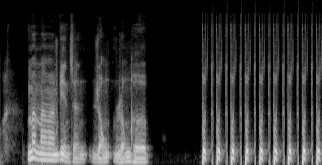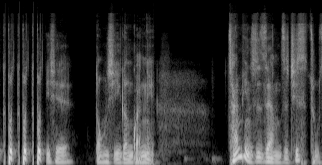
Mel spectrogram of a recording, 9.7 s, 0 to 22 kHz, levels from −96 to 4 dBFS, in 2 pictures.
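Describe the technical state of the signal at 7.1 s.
At 7.13 to 7.17 s there is a short concealed packet loss: about 20 ms of the speech never arrived in time, and the receiver filled roughly 15 ms by extending the preceding sound before crossfading back, heard as a brief smear or wobble.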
